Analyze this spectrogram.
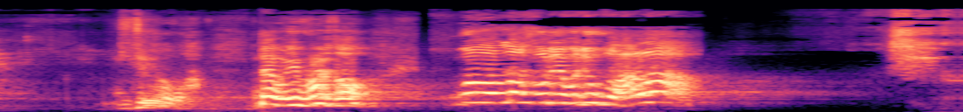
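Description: A young man speaks with animation, close by.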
